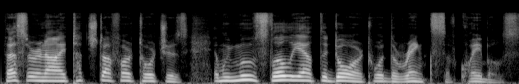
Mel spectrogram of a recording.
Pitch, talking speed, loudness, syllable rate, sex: 155 Hz, 230 wpm, -16 LUFS, 5.7 syllables/s, male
